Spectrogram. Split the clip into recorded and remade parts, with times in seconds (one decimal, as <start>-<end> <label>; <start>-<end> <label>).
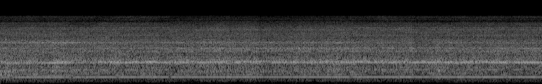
0.0-1.7 remade; 1.7-3.5 recorded; 3.5-5.4 remade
